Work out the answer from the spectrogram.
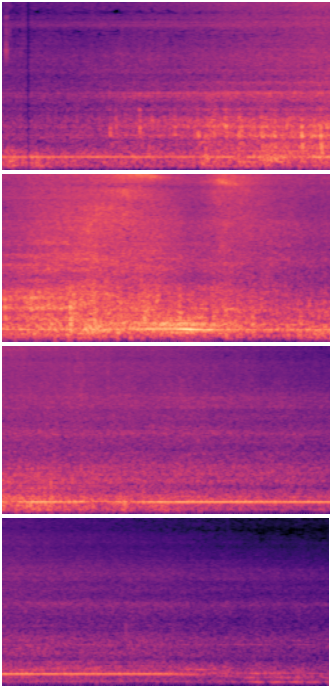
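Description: A CrossCountry diesel train passes close by. A steady engine hum and a rush of wheel and air noise build to their loudest about seven seconds in as it goes by, then fade away as it leaves.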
